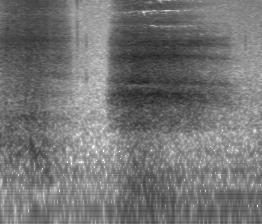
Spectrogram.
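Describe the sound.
A deep breath drawn in through the mouth: a loud, steady rush of air lasting about a second, following a softer breathy stretch, with no talk.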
